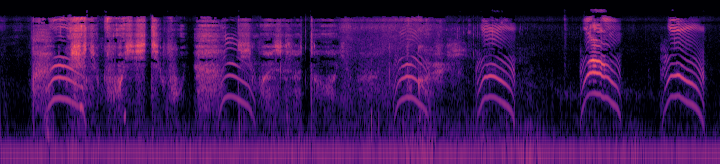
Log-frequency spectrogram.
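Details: While kittens are filmed, their mother cat keeps up a series of short, arched meows about one to two seconds apart. Whispered human speech and handling noises are mixed in, over a low hum.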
